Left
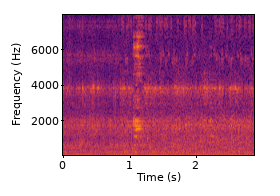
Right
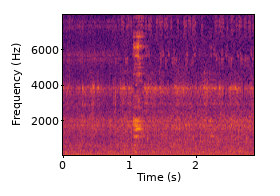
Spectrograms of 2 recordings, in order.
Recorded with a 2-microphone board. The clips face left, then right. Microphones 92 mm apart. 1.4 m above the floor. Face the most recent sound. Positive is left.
turn(degrees=-25)  # may be behind; listen again after turning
